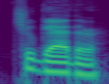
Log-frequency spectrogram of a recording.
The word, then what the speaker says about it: together: Mas você vai colocar a língua entre os dentes, aí vai soar um som diferente, que não existe no português.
